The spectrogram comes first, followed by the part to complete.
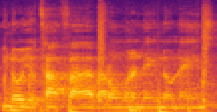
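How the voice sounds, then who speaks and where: A man from Nigeria, a clothing brand owner, talking in a casual interview in a relaxed, thoughtful way, with plenty of fillers. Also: on the low side, a little fast. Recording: echoey room with long reverb and music behind.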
